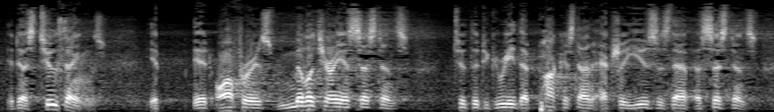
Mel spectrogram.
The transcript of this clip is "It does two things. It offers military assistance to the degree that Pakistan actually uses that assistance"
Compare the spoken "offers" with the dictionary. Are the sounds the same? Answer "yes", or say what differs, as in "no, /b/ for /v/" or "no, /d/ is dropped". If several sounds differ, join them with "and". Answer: yes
